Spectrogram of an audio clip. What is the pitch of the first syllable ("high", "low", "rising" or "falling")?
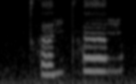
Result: rising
